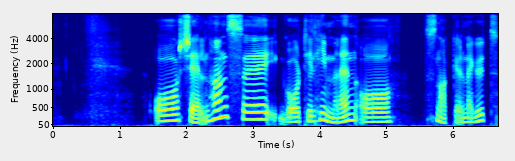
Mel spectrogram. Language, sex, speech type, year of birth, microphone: Norwegian, male, spontaneous, 1973, Sennheiser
